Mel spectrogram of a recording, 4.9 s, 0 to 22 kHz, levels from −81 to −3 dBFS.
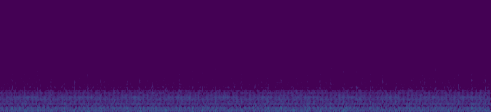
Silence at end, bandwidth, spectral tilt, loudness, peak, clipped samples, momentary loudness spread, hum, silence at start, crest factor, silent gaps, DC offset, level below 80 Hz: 0 s; 13 kHz; -6 dB/octave; -61 LUFS; -46 dBFS; under 0.1%; 1 LU; none; 0 s; 14 dB; none; under 0.1%; -66 dBFS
